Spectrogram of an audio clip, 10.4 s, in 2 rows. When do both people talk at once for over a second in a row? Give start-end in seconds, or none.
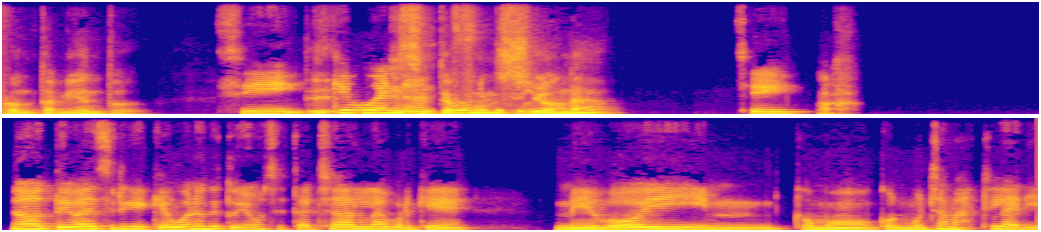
1.5-2.9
